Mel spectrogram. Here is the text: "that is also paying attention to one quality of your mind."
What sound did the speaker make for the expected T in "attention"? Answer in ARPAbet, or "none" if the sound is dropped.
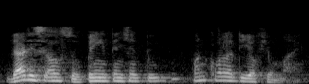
T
